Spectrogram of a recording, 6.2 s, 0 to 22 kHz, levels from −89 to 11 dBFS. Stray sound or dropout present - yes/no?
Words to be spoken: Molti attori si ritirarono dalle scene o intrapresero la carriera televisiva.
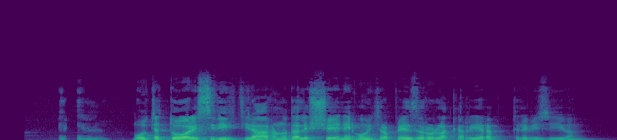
yes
